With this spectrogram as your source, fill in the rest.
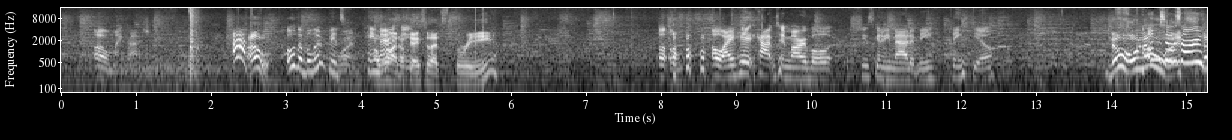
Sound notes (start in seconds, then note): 1.7 balloon popping; 2.3 shrieking; 8.0 laughing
